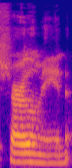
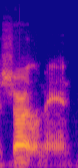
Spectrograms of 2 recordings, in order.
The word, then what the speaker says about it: Charlemagne: But in English, it kind of turned into Charlemagne.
